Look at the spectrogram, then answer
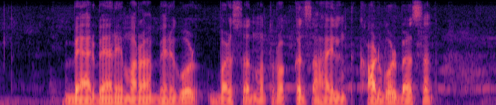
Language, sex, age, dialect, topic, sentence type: Kannada, male, 25-30, Northeastern, agriculture, statement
